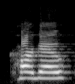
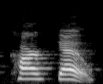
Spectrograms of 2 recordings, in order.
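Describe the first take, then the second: First: It is said smoothly as one word. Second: There is a pause between its two halves. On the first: Goods carried on a ship. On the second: A car moving along.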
